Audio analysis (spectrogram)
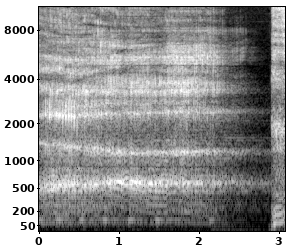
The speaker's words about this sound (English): I accidentally let out a loud burp.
